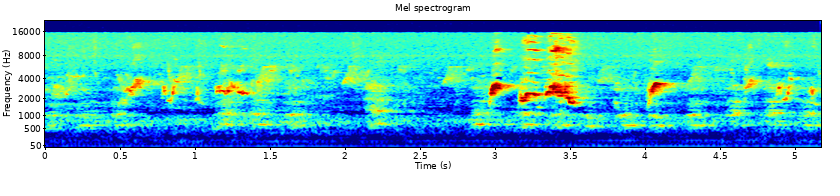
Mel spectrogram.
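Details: Red-whiskered bulbul of the white-cheeked type, a decoy singing during a trapping session on 24 July 2019 to lure wild bulbuls. Short bright chirps and clipped whistled phrases, loudest in a burst near the middle, over faint background noise.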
